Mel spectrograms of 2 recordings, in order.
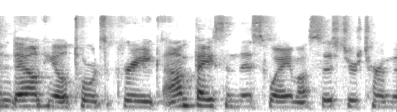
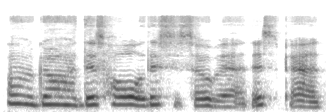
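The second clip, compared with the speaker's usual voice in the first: softer, scared murmur; hushed panic; 2 semitones higher, 7 dB quieter than usual. Retold or imitated. Girl frozen with a turkey inches away, hushed panic. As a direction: panic quietly to yourself. Turkey five feet from face.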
